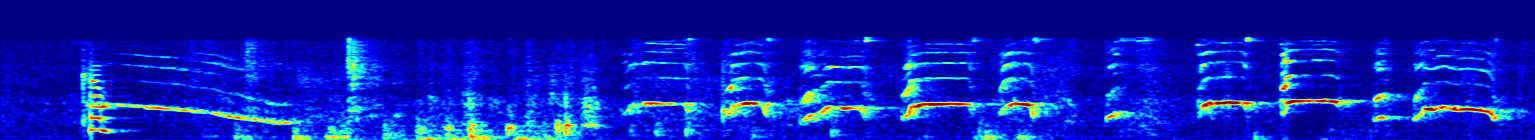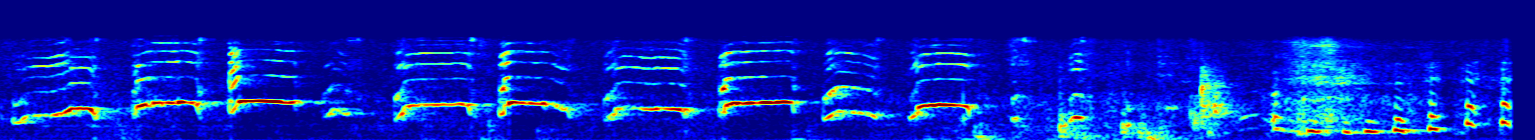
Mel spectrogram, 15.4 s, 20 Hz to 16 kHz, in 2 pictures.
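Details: German Shepherd puppy, 5½ weeks old, working its way down a second flight of stairs, whimpering almost nonstop: rapid series of short, high, arched whines and yips, a few longer sliding cries, faint voices coaxing in between.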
